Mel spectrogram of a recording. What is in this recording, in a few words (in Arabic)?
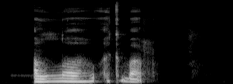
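"الله أكبر", Arabic, Egypt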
